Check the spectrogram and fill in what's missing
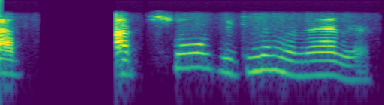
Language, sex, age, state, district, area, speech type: Bodo, female, 45-60, Assam, Chirang, urban, conversation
